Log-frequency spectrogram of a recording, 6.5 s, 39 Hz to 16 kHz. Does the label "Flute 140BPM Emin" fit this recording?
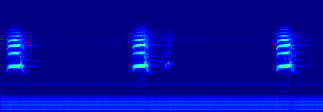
No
